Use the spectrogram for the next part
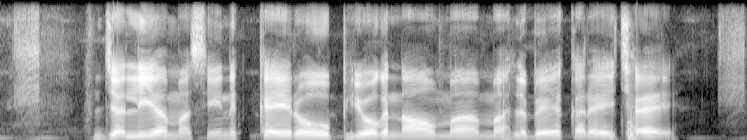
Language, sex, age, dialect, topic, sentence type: Maithili, male, 25-30, Angika, agriculture, statement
